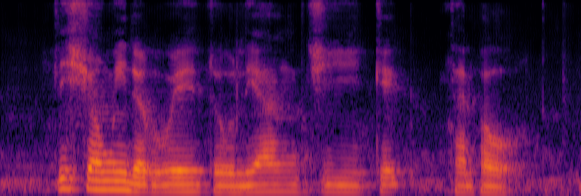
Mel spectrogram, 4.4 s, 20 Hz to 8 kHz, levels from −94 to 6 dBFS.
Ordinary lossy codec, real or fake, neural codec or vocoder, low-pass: none; fake; codec, 16 kHz, 4 kbps, X-Codec, HuBERT features, trained on LibriSpeech; none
